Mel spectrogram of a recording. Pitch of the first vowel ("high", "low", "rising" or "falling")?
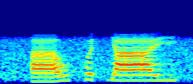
rising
